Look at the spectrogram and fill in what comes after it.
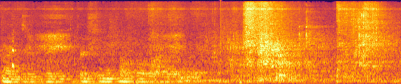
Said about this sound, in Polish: No to otwieramy główną bramę. Ciężkie drzwi, trzeba trzymać, tak, ciężkie drzwi bardzo. Żeby komuś nogi nie przytrzasnęły. Trzeba uważać, dokładnie.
